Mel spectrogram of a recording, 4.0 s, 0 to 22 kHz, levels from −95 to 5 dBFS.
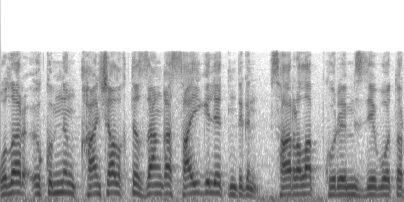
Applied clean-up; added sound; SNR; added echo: none; none; none; none.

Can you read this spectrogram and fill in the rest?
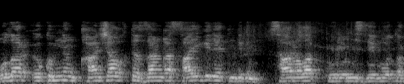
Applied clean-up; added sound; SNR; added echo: neural separator model SepFormer DNS4.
